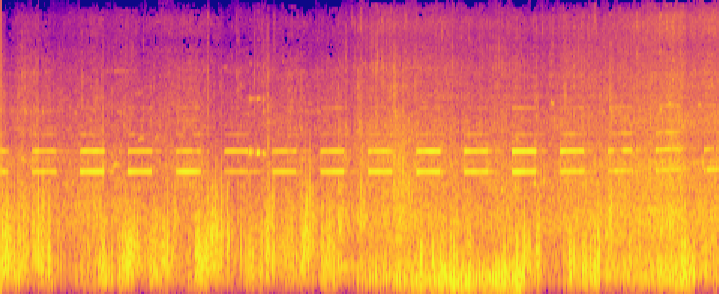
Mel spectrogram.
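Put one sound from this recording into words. Heavy diesel engines rumble and roar nearby.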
